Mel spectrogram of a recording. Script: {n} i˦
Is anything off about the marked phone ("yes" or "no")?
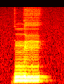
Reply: no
